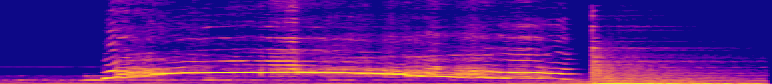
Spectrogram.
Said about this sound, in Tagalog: nagising si Marites mula sa pagkakaidlip nang marinig niya ang isang nakakakilabot na sigaw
